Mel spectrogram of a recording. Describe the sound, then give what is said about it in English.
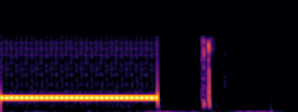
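A steady, buzzy telephone dial tone at the start of a prank phone call holds one pitch for under a second and cuts off abruptly, followed by a short crackly burst and a faint click. “it is the nephew in the building with today's prank phone call.”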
